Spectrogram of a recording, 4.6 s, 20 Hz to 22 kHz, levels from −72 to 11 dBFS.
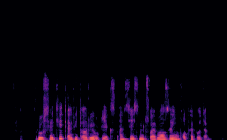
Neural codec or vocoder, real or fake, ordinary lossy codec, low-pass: none; real; Opus, 24 kbps; 9.9 kHz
